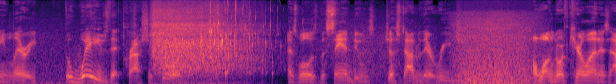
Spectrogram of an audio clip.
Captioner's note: wave sound; wind noise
